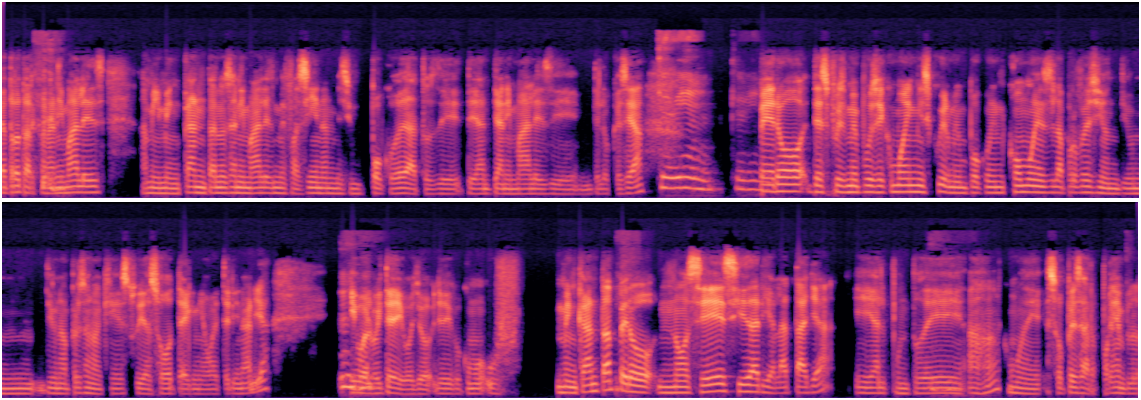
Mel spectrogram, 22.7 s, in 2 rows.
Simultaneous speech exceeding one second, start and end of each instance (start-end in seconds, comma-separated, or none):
none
